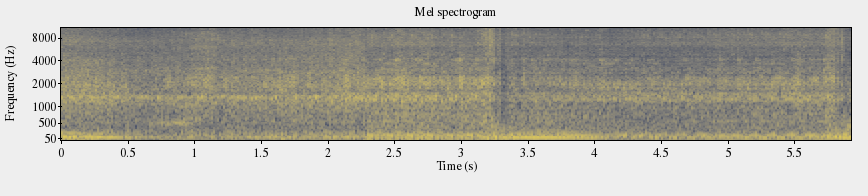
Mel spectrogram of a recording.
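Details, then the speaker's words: 1985 M1028 CUCV with a GM 6.2L diesel, just fitted with a custom two-into-one 3-inch exhaust and a 3"x24" free-flow muffler: a deep, steady idle with a low, even burble and no rattles. Normal idle. "look at that you guys oh yeah it's beautiful custom two into one baby three inch pipe we ain't messing around"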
